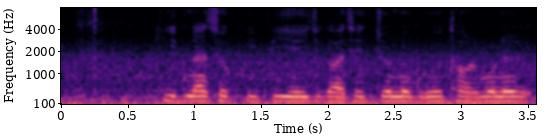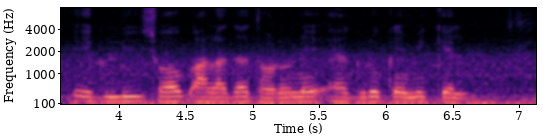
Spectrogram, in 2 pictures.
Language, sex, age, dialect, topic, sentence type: Bengali, male, 25-30, Standard Colloquial, agriculture, statement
